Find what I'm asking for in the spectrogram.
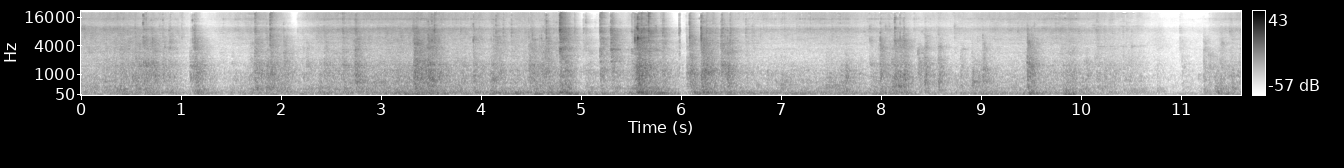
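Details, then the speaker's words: Garage door after greasing the moving parts: soft, even rolling hush with light thumps, no squeal or grinding; quiet and well lubricated. "as you can see I just greased all the moving parts of the garage door and after I move it up and down once or twice just listen to how quiet it gets"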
